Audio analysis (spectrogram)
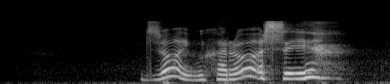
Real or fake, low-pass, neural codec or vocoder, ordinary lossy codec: real; none; none; none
